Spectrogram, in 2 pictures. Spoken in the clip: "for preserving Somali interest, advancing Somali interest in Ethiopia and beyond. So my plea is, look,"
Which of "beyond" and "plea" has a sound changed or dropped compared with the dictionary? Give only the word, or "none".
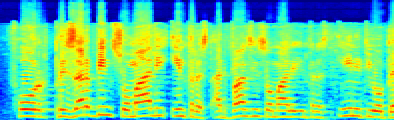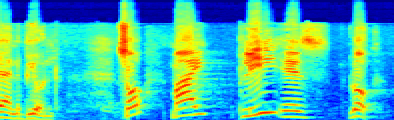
none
